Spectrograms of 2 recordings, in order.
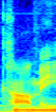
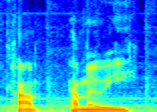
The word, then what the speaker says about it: Kamui: into K kamui Kami it's not Kami it's kamui I think how you say it almost kame but there's you in there I need to get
